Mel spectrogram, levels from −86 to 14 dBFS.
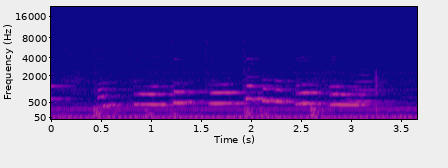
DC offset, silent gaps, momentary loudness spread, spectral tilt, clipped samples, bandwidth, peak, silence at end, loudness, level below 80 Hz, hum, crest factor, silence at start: under 0.1%; none; 9 LU; -6.5 dB/octave; under 0.1%; 16 kHz; -34 dBFS; 0 s; -50 LUFS; -60 dBFS; none; 14 dB; 0 s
